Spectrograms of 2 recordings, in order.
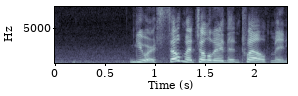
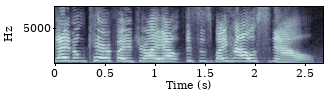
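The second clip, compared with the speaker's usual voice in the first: defiant shout; 6 semitones higher, 8 dB louder than usual. Pretend. Octopus defying staff.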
